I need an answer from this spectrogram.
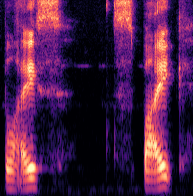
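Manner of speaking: unvoiced whisper of Spike; whispered guess. Real, not acted. Host whispering her guess at the gremlin's name. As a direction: breathe the name like a secret.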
